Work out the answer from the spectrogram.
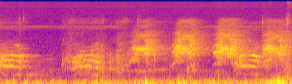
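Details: Parrots giving harsh calls outdoors: a few faint nasal notes, then four loud, grating squawks about half a second apart, with low background rumble and a sharp knock at the end.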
